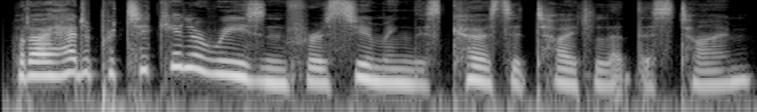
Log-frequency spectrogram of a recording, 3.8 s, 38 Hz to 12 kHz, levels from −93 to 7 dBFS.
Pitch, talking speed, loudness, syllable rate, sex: 215 Hz, 220 wpm, -19 LUFS, 6.0 syllables/s, female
